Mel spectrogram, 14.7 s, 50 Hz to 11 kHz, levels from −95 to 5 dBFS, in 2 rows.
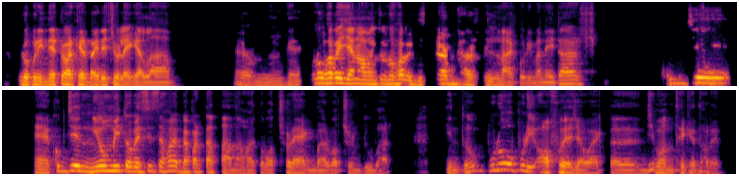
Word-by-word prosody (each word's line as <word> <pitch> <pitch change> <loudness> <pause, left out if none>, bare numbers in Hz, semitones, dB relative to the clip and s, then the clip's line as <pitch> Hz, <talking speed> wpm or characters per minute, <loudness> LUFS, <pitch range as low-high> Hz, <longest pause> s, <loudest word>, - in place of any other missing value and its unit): পুরোপুরি 135 -1 +3
নেটওয়র্ক 130 +1 +4
এর 125 - +5
বাইরে 120 +1 +3
চলে 115 -3 +2
গেলাম। 110 -1 -3 0.7
আ - - -11
উম 120 +1 -13 0.5
কোনোভাবেই 190 +1 +6
যেন 165 - +5
আমি 150 -1 +1
কোনোভাবে 155 0 +2
ডিস্টার্ব 155 +5 +2
না 140 - -9 0.2
ফিল 130 -3 -7
না - - -3
করি 100 - -10
মানে 105 0 -9
এটা 155 +7 -3 1.0
খুব 165 - -10 0.2
যে 200 - +8 0.7
হ্যাঁ। 125 -1 -4
খুব 190 - -6
যে - - +6 0.2
নিয়মিত 195 +1 +4
বেসিসে 180 +3 -2
হয় 190 -2 -1
ব্যাপারটা 150 +1 -4
তা 125 - -7
না 105 - -13
হয়তো 110 +1 -13
বছরে 125 +2 -8
১বার 105 -1 -11
বছরে 110 +2 -12
২বার 100 -4 -14 0.6
কিন্তু 125 +3 -9 0.2
পুরোপুরি 225 -4 -1
অফ - - -2
হয়ে 120 -3 +1
যাওয়া 105 -1 -6
একটা - - -13 0.3
জীবন 120 -2 -7
থেকে 120 - -9
ধরেন। - - -17
130 Hz, 180 wpm, -21 LUFS, 115-170 Hz, 1.0 s, যে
